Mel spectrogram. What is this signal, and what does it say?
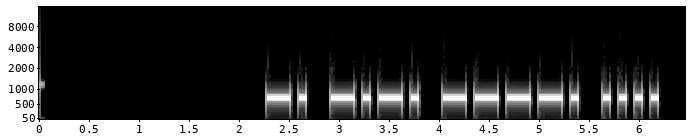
Morse code, heard as a keyed tone, about 16 wpm, 700 Hz. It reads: NC9H
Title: USA Call Signs - 4 Characters - Repeated 3x - 15wpm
